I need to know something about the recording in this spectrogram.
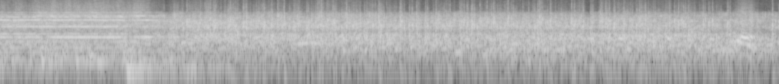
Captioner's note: applause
